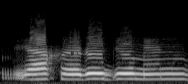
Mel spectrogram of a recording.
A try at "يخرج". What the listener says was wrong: Kha, don't do qalqala on the kha. Control yakha. Yakha, no. يخرج.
